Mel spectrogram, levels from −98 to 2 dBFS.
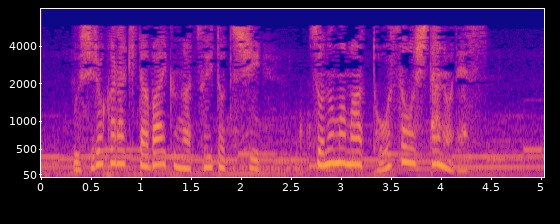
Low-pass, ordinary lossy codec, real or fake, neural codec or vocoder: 7.2 kHz; MP3, 24 kbps; real; none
